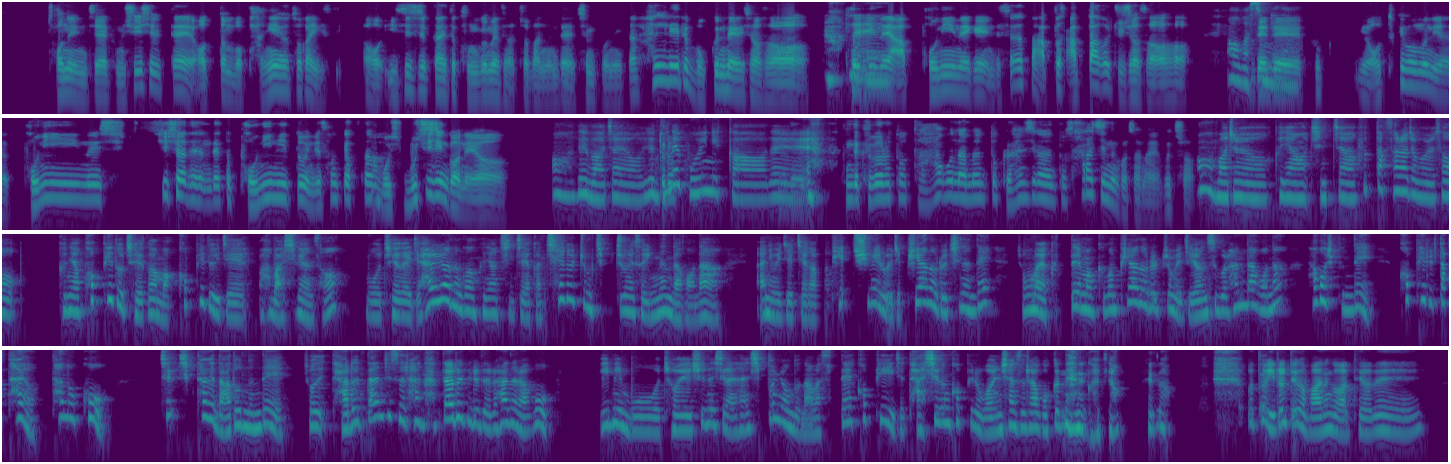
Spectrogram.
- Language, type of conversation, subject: Korean, advice, 집에서 어떻게 하면 제대로 휴식을 취할 수 있을까요?
- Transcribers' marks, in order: laugh; laughing while speaking: "끝내셔서"; laughing while speaking: "주셔서"; laugh; other background noise; laughing while speaking: "하는"; laughing while speaking: "끝내는 거죠. 그래서"; laugh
